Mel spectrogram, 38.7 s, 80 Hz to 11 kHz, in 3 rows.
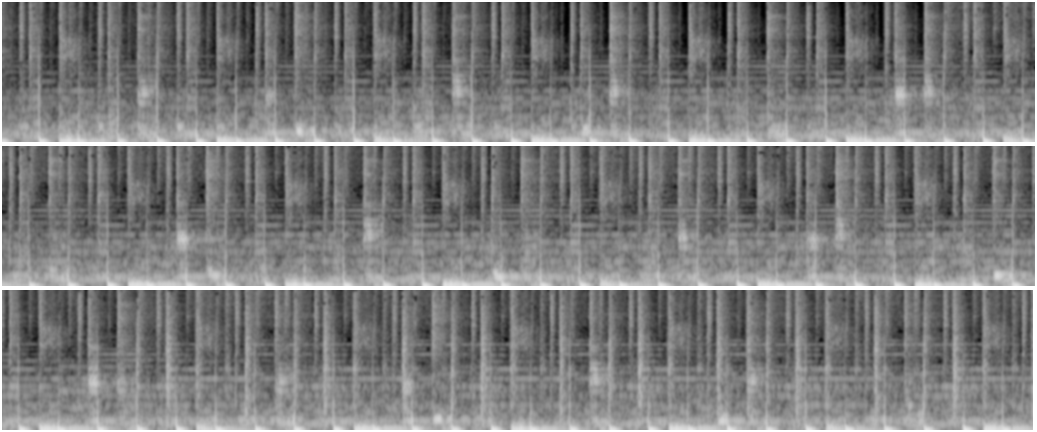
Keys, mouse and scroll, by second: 2.6 click, 5.5 click, 16.0 click, 21.4 click, 24.4 click, 28.9 click.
